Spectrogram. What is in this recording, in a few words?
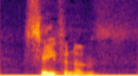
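"Sevenum", Dutch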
